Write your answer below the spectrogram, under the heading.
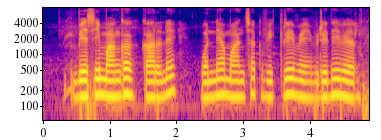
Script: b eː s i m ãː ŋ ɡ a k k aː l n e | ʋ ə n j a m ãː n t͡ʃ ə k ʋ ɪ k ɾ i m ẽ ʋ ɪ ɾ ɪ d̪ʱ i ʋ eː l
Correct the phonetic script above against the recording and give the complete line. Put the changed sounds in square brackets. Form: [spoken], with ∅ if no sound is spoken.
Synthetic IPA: b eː s i m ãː ŋ ɡ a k k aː [ɾ] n e | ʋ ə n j a m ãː n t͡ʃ ə k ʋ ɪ k ɾ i m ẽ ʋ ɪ ɾ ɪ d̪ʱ i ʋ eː l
